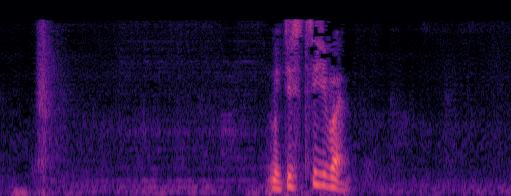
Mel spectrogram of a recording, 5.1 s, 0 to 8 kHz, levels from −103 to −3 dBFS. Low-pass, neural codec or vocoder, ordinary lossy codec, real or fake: 7.2 kHz; codec, 16 kHz in and 24 kHz out, 0.6 kbps, FocalCodec, streaming, 2048 codes; MP3, 24 kbps; fake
